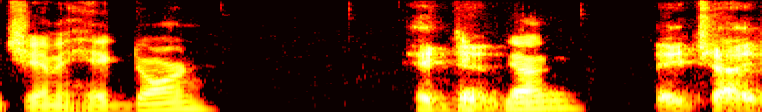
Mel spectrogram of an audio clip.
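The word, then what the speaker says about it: Higdon: We have both Anthony Cognio coming on and as well as uh how do I pronounce his name? Jim Hickdornne.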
